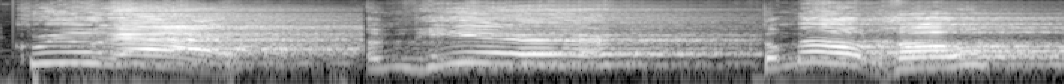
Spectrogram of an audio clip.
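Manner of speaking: shrill high-pitched retold yell; mock scream calling out for Kruger. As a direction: scream it out high like a girl hunting a killer.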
